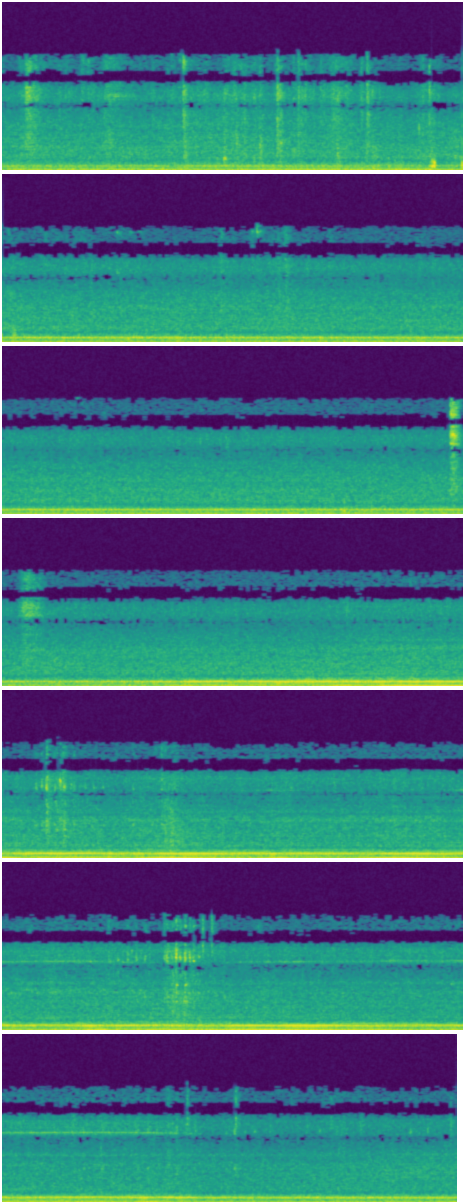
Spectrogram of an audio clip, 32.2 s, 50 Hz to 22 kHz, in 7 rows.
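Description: NABI 42 BRT transit bus engine and drivetrain heard from inside the passenger cabin, running steadily with a whine over a low hum. About halfway through it pulls harder and rises in pitch, the tone wavering up and down, then eases off just before the end.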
